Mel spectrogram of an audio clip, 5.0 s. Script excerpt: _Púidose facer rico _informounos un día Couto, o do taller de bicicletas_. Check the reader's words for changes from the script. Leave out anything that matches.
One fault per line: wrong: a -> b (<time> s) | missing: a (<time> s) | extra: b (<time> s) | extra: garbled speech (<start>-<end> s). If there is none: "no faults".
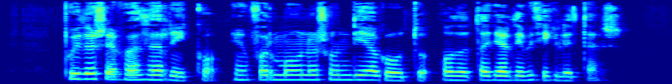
no faults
